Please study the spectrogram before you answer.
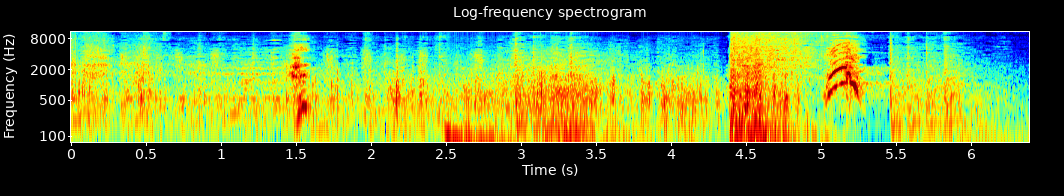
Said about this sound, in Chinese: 方文从天桥上纵身而跃，他重重地摔在了李米的出租车上。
